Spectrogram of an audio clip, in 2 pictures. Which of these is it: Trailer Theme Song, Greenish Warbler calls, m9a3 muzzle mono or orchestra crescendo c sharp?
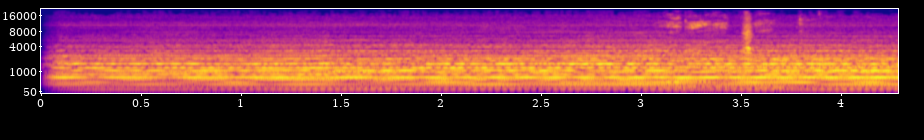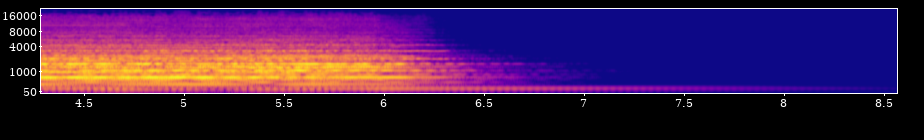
orchestra crescendo c sharp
